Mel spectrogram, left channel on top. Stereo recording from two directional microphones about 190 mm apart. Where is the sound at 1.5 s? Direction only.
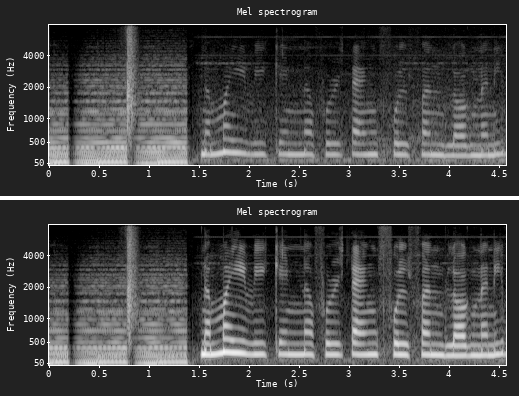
50° right (ahead or behind).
